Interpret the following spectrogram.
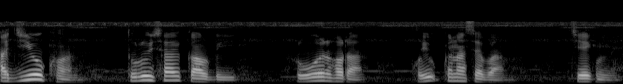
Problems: constant background noise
